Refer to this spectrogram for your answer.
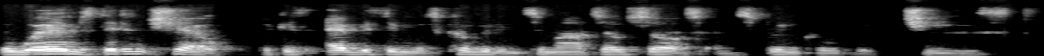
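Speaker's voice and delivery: ordinary delivery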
